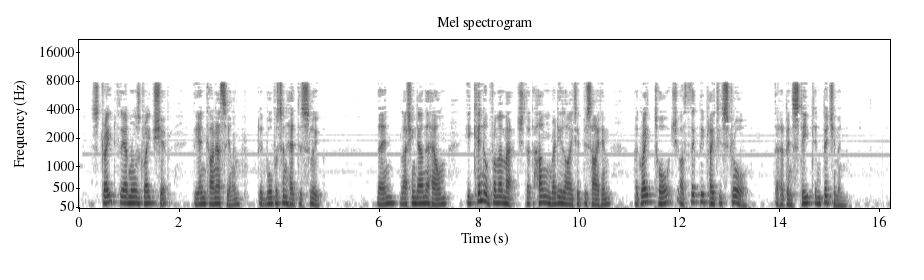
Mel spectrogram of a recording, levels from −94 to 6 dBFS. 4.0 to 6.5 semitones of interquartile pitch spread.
No: average, 2.8 semitones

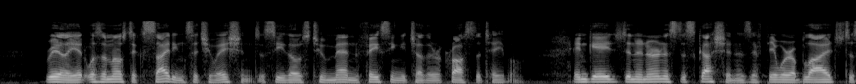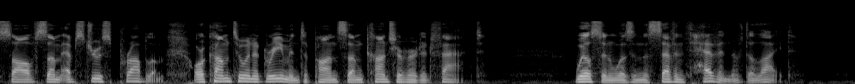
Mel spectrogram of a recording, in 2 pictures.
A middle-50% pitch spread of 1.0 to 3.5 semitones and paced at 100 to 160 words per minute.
No: average, 3.1 semitones; average, 175 wpm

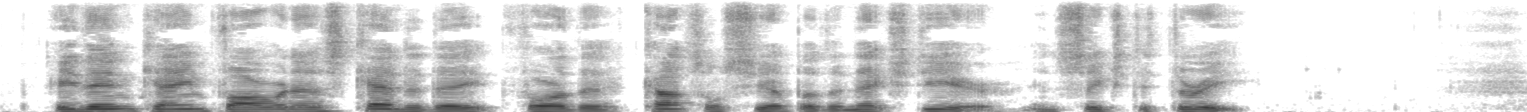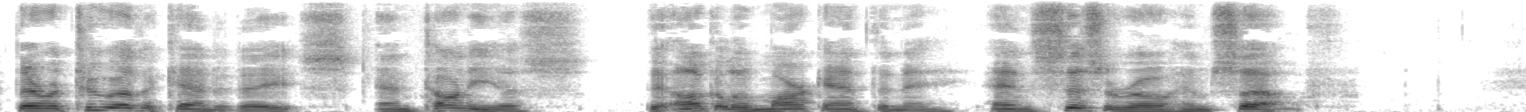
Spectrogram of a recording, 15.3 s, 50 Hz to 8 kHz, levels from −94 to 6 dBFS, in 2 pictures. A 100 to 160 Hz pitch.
Yes: low, 135 Hz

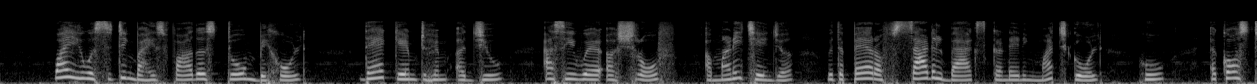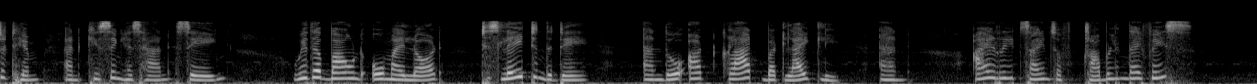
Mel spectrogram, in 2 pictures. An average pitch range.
Yes: average, 4.3 semitones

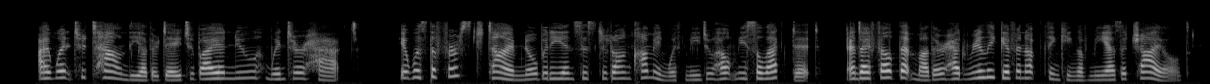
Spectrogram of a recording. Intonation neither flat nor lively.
Yes: average, 3.9 semitones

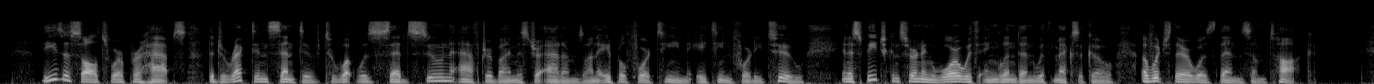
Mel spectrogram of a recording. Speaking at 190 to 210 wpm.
No: average, 160 wpm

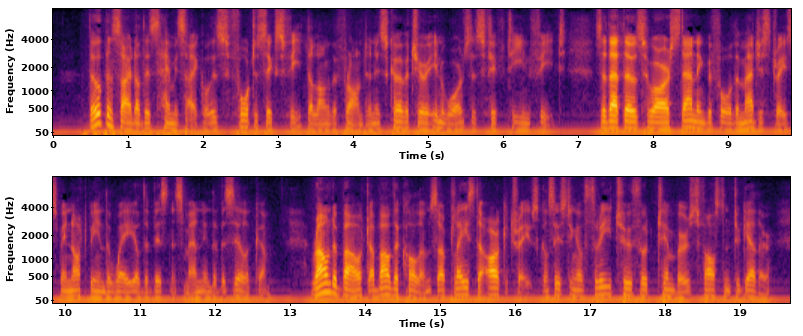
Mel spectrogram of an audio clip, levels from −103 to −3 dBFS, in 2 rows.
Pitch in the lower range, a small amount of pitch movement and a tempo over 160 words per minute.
Yes: low, 105 Hz; narrow, 2.3 semitones; average, 180 wpm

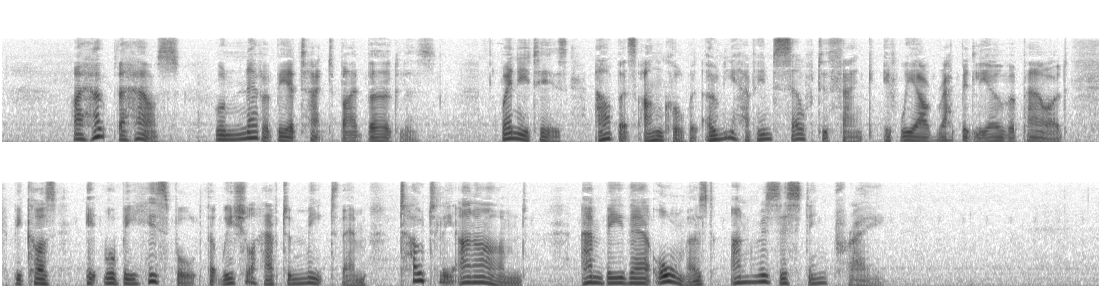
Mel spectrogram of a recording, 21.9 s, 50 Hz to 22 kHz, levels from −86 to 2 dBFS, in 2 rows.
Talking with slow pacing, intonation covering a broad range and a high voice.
No: slow, 130 wpm; wide, 7.3 semitones; low, 120 Hz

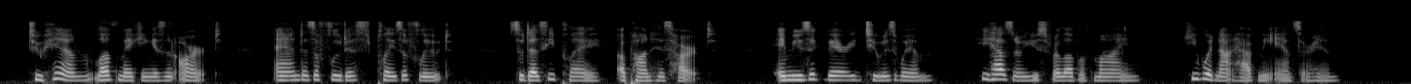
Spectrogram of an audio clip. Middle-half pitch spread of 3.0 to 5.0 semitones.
No: narrow, 2.5 semitones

